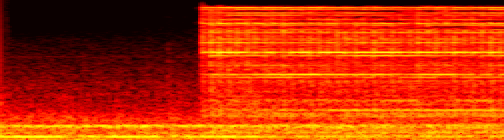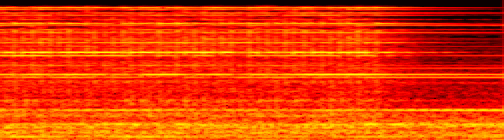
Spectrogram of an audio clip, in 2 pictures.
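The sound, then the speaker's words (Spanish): An office telephone rings with a bright, metallic bell tone that starts abruptly and holds steadily for about three and a half seconds, then fades out over a constant low hum. “Lo que sonó fue el teléfono de la oficina.”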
